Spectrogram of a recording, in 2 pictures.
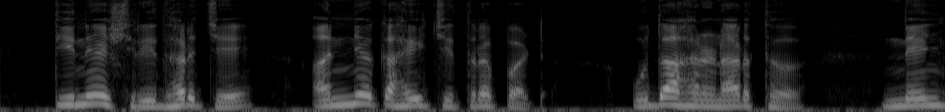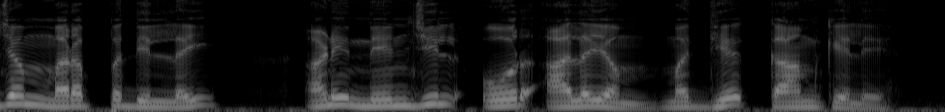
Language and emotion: Marathi, neutral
